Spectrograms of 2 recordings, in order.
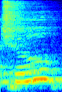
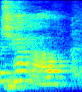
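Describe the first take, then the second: First: The vowel sounds like 'oo'. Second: The vowel sounds like 'ow'. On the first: "Sometimes people do it Chu" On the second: "Sometimes people do it Chow"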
